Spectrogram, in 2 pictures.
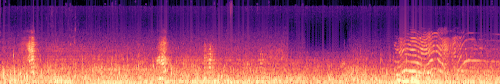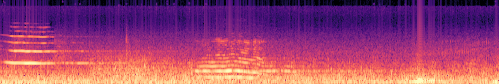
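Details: Humpback whale singing amid ocean ambience, starting with faint scattered upswept chirps. A sharp rising harmonic whoop follows, then a long level drawn-out wail and a quick series of wavering upward sweeps. A steady deep underwater rumble runs throughout.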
